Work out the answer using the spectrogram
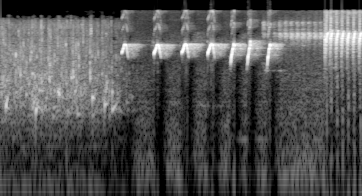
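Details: Konin bird recorded as training material for kolibri ninja birds: after a second of hissy noise, a row of crisp high downslurred chirps, then a short buzzy rattling trill.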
